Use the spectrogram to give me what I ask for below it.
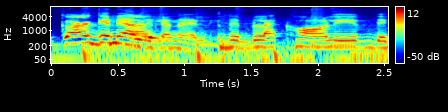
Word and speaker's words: Garganelli: Garganelli. Garganelli.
